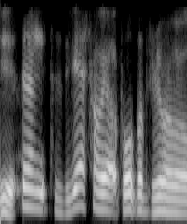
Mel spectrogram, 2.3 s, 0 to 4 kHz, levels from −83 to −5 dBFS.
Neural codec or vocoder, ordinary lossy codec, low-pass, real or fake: codec, 16 kHz in and 24 kHz out, 0.4 kbps, LongCat-Audio-Codec, four codebook decoder; MP3, 32 kbps; 3.6 kHz; fake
